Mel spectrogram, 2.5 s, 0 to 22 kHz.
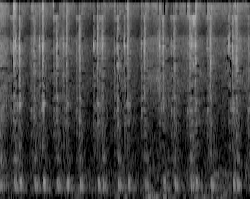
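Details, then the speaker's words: MEP-002A military diesel generator unused for decades with rusty diesel from corroded steel tank, first start attempt before glow plug preheat: quick even clicking about five ticks a second, electric fuel pump purging air from fuel lines; engine not running. "okay so what we want to hear is we want to hear this the fuel pumps click that sound like it had a little ear in"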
